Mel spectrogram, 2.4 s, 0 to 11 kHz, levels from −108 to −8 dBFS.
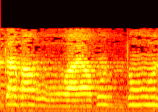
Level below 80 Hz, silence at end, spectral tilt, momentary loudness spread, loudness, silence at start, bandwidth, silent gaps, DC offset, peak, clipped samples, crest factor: -54 dBFS; 0 s; -8 dB/octave; 12 LU; -23 LUFS; 0 s; 4.8 kHz; none; under 0.1%; -10 dBFS; under 0.1%; 14 dB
